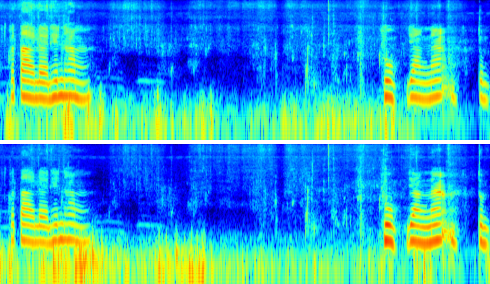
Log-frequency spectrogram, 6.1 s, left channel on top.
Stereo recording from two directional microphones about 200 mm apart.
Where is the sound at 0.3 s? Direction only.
5° right (ahead or behind).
